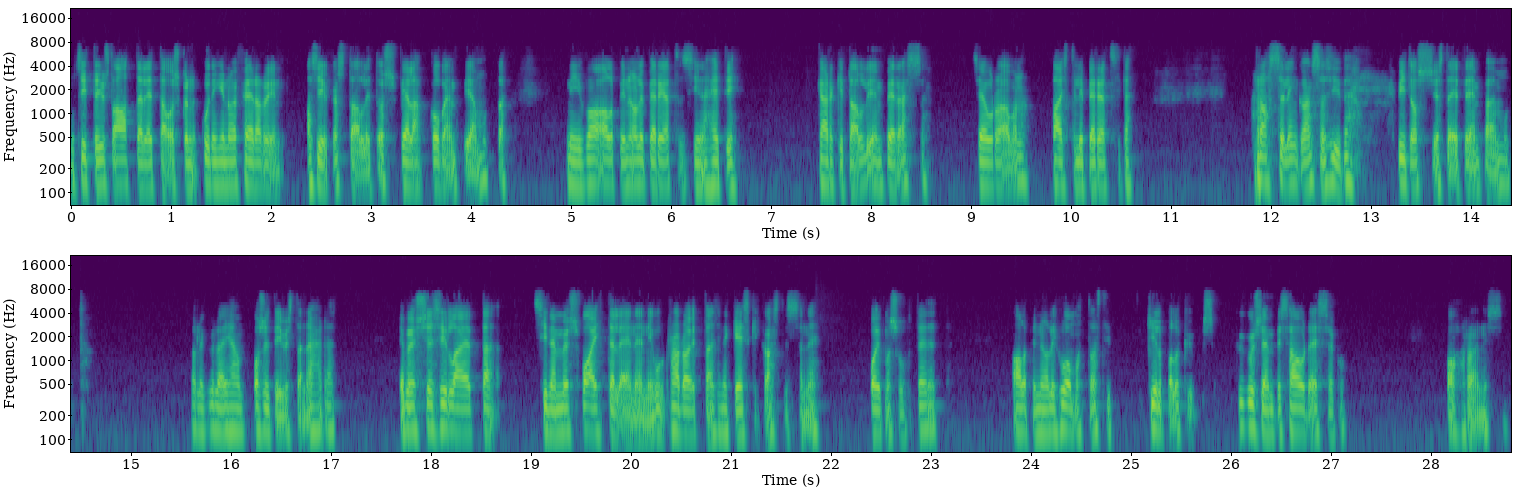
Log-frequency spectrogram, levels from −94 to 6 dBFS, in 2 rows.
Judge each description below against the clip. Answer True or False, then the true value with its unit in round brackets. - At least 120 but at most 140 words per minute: True (125 wpm)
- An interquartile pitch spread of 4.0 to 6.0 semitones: False (3.0 semitones)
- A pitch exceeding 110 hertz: True (120 Hz)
